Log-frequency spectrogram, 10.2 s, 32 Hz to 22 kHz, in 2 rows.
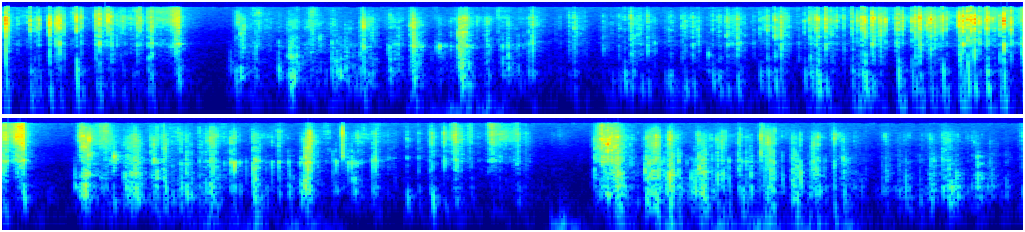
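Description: Fingertips tap and scratch a white plastic bottle of soapy water held close to the mic while it is tilted. The result is a dense run of quick, dry crinkling taps and scratches with bright edges, broken by brief silences around 1, 5.4 and 8 seconds.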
